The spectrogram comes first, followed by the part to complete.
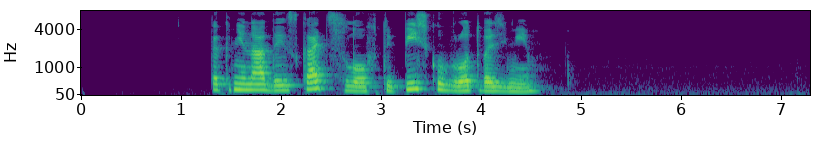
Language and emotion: Russian, neutral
